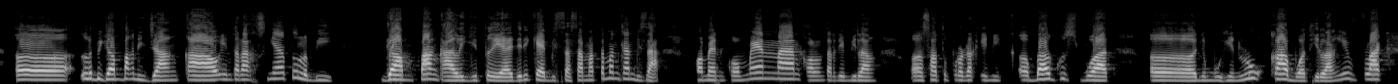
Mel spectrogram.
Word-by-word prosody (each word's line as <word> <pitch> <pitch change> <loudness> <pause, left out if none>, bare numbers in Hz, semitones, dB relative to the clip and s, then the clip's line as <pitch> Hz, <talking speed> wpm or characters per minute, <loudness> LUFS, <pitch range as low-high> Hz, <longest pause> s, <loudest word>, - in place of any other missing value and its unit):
eee, 215 -1 +6 0.2
lebih 255 -2 -2
gampang 240 +1 +2
dijangkau, 205 +1 +3
interaksinya 230 +4 -3
tuh 280 -6 -3
lebih 195 -1 -11 0.5
gampang 225 +2 +4
kali 185 0 +2
gitu 190 +3 -9
ya 175 -2 +2
jadi 190 +5 -4
kayak 195 -4 -1
bisa 165 - -6
sama 195 +2 -2
temen 265 +6 -6
kan 255 -1 -2
bisa 195 -5 -2 0.4
komen-komenan, 245 +6 +1
kalau 195 0 -6
entar 195 - -5
dia 185 -1 -10
bilang, 185 -1 -2 0.4
eee, - - 0
satu 210 +3 -4
produk 200 -1 -4
ini, 195 -2 -12
eee, 205 -2 -6
bagus 240 -1 +1
buat, 190 -1 +4 0.5
eee, 180 -2 +2
nyembuhin 185 0 -9
luka, 265 -1 +2
buat 175 -3 -2
hilangin 170 +10 -2
flek, 235 0 +2
205 Hz, 155 wpm, -23 LUFS, 190-235 Hz, 0.5 s, eee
